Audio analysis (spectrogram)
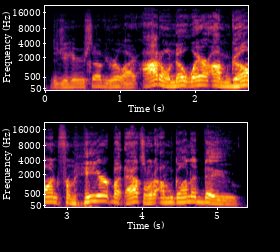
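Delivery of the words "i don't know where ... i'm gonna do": slow, mock Southern drawl imitating a friend; mock Southern accent. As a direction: tease him by copying his Southern accent. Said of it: "turned your Australian accent into a Southern accent".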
